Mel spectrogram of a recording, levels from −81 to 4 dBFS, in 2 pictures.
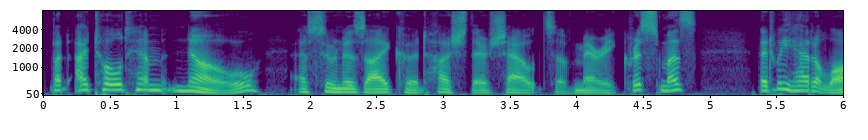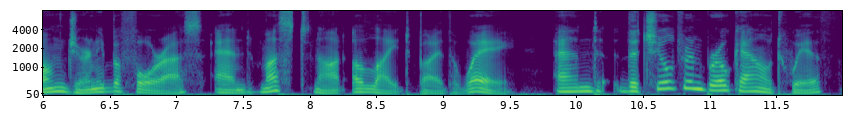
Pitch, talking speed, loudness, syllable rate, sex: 125 Hz, 185 wpm, -20 LUFS, 4.2 syllables/s, male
